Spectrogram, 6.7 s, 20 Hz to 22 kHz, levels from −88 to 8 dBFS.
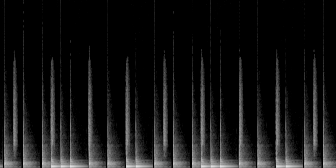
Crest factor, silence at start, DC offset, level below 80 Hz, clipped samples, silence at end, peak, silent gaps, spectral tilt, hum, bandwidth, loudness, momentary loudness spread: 18 dB; 0 s; under 0.1%; -52 dBFS; under 0.1%; 0.1 s; -2 dBFS; none; -5 dB/octave; none; 11 kHz; -20 LUFS; 13 LU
